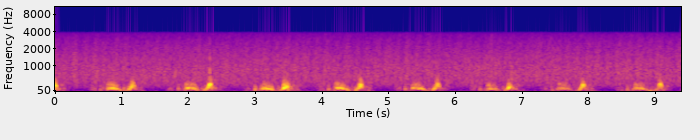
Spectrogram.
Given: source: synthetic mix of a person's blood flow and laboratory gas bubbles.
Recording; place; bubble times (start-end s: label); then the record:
Doppler ultrasound of blood flow; precordium
no bubbles
From the record:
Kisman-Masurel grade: 000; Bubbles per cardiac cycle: 0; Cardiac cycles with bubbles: 0%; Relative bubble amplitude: no bubbles discernible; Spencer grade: 0 (complete lack of bubble signals)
